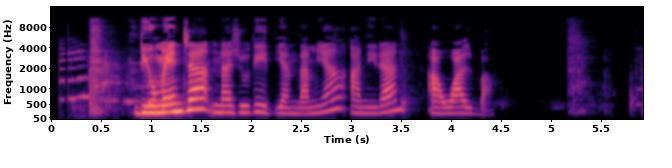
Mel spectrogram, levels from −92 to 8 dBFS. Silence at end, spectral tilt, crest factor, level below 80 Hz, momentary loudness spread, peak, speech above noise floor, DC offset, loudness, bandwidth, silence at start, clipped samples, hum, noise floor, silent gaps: 1.55 s; -4 dB/octave; 22 dB; -76 dBFS; 20 LU; -2 dBFS; 58 dB; under 0.1%; -20 LUFS; 11.5 kHz; 0.1 s; under 0.1%; none; -78 dBFS; none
